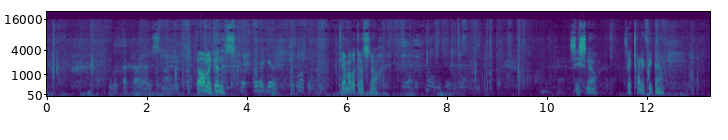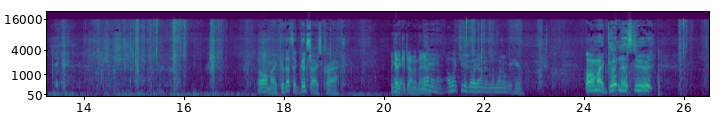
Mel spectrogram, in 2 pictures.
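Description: A middle-aged man talks calmly close by, outdoors.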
